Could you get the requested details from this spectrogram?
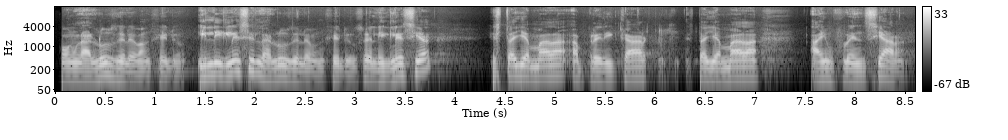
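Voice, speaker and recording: A pastor explains scripture at an ordinary mid pitch. He speaks in a measured, teaching manner, with frequent fillers and small restarts as he reaches for the right word. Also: a little mellow. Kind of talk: preaching in a panel discussion.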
